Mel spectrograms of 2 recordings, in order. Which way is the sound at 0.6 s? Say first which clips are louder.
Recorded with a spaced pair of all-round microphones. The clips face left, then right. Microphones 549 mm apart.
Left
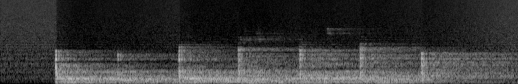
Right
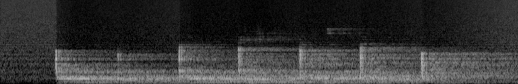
Left 2 dB; 65° left (ahead or behind).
